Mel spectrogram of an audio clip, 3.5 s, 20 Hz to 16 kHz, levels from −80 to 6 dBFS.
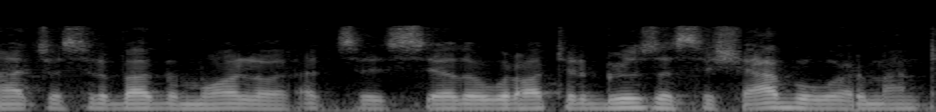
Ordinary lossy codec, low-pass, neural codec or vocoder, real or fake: MP3, 96 kbps; 7.2 kHz; codec, 16 kHz, 1.1 kbps, Voila-Tokenizer; fake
